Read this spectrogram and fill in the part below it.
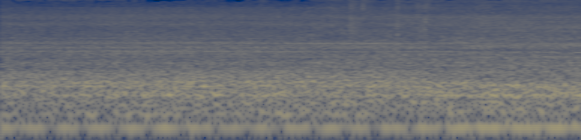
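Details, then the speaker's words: Honeywell dehumidifier with electronic controls, on slow fan speed: even low compressor hum with soft fan rush, but not blowing the expected warm air, so it is not dehumidifying; cause unconfirmed. "you can hear the compressor it should be blowing more uh warm air right now I can't prove it but it is certainly not"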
